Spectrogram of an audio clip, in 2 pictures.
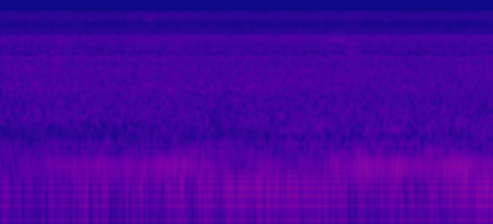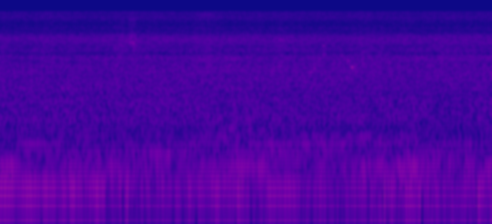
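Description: Steady low engine drone: a deep hum with several fainter overtones above it that waver a little in pitch.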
